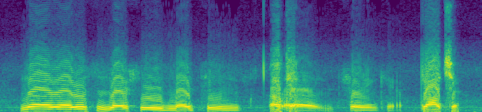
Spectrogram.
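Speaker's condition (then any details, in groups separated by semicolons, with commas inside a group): Cerebral palsy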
